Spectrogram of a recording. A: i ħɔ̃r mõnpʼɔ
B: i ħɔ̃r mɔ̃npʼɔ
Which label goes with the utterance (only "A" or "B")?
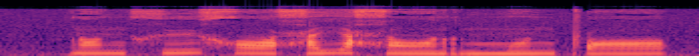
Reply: A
